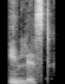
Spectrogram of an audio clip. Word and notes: enlist: Indian

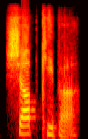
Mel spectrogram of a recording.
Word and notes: shopkeeper: Indian

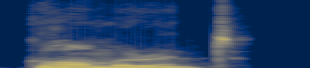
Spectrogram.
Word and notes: cormorant: Indian

